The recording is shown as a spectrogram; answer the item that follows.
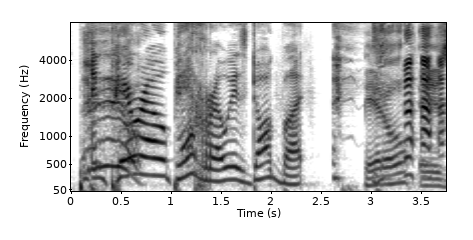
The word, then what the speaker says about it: pero: Pero, I always thought meant dog. No, but, well, pero with 2 R's is dog. P-E-R-O is butt. How would I say dog then?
